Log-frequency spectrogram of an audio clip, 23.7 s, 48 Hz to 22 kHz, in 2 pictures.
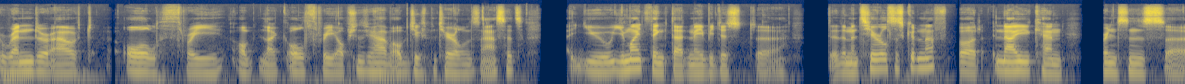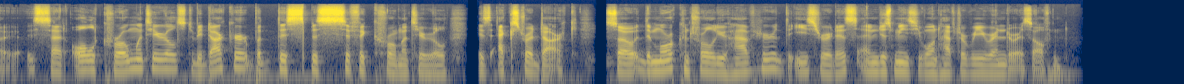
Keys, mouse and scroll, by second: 6.2 click, 7.2 click, 7.5 click, 8.0 click, 8.9 scroll down 3, 9.1-10.5 middle drag, 10.5 click, 14.6 click, 16.4 ctrl+shift+click, 18.6-20.4 middle drag, 20.4 click, 21.7 click, 22.4 shift+d, 23.5 click.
